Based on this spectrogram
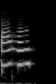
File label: teacher noise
